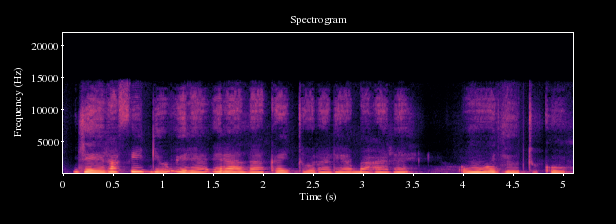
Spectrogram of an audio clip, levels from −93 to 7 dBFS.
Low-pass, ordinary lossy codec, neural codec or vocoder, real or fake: 14.4 kHz; none; codec, 32 kHz, 1.9 kbps, SNAC; fake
